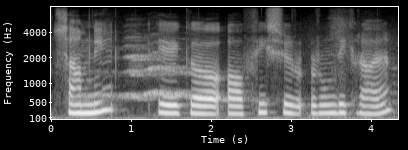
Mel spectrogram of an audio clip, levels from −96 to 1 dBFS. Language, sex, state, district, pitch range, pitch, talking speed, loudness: Hindi, female, Bihar, Patna, 205-240 Hz, 220 Hz, 95 wpm, -14 LUFS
